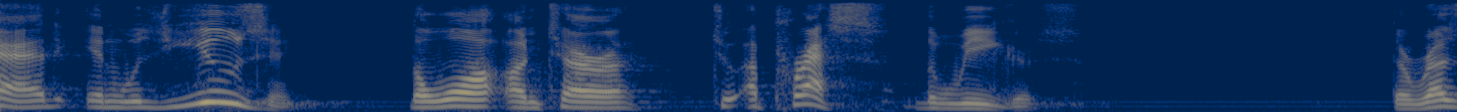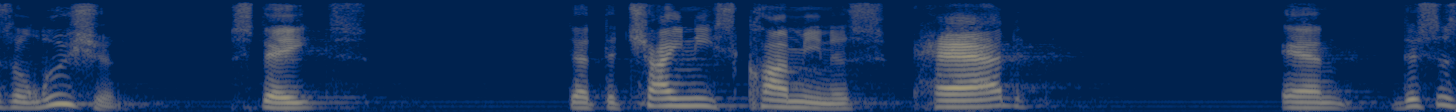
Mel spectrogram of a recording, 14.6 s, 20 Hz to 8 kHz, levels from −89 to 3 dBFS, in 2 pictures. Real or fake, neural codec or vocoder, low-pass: real; none; 7.2 kHz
